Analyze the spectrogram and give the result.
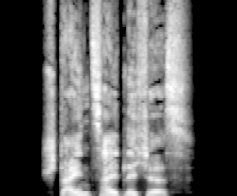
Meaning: strong/mixed nominative/accusative neuter singular of steinzeitlich
- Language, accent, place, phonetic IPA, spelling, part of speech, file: German, Germany, Berlin, [ˈʃtaɪ̯nt͡saɪ̯tlɪçəs], steinzeitliches, adjective, De-steinzeitliches.ogg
